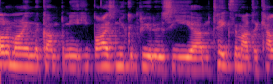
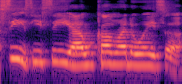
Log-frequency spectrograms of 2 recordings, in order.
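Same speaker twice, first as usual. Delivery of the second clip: terrible put-on Brazilian accent; 3 semitones higher than usual. Retelling a story about a company investment, quoting Eduardo in a terrible Brazilian accent. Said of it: "that was a terrible accent".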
